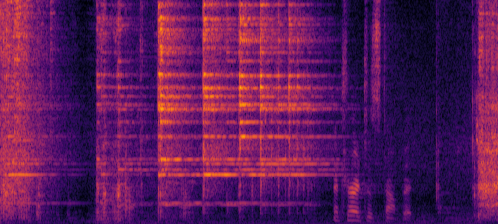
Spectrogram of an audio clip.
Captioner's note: bell Ringing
